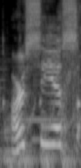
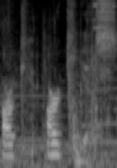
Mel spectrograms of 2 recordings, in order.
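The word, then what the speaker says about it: Arceus: Like, nobody's going to look at Arus's name and be like, "Ah, yes, that is supposed to be pronounced like Archus. If it was pronounced if it was if it was intended to be pronounced as Archus, they would have used a K instead of a C in its name.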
